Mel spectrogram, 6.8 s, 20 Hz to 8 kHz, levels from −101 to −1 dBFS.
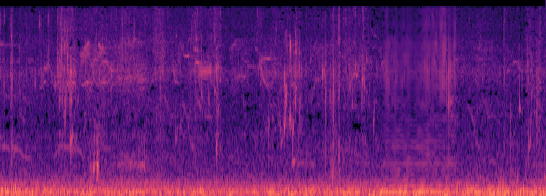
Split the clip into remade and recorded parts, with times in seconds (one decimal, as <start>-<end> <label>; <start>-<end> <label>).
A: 0.0-4.8 recorded; 4.8-5.7 remade; 5.7-6.8 recorded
